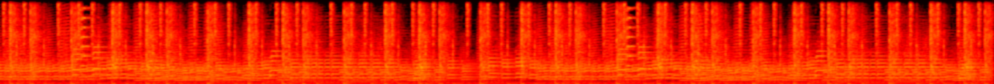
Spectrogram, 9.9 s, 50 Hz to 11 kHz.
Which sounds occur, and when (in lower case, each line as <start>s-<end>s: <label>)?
0.0s-9.9s: music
